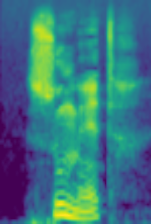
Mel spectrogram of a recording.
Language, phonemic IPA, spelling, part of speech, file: French, /su.mɛtʁ/, soumettre, verb, Fr-soumettre.ogg
- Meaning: to submit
